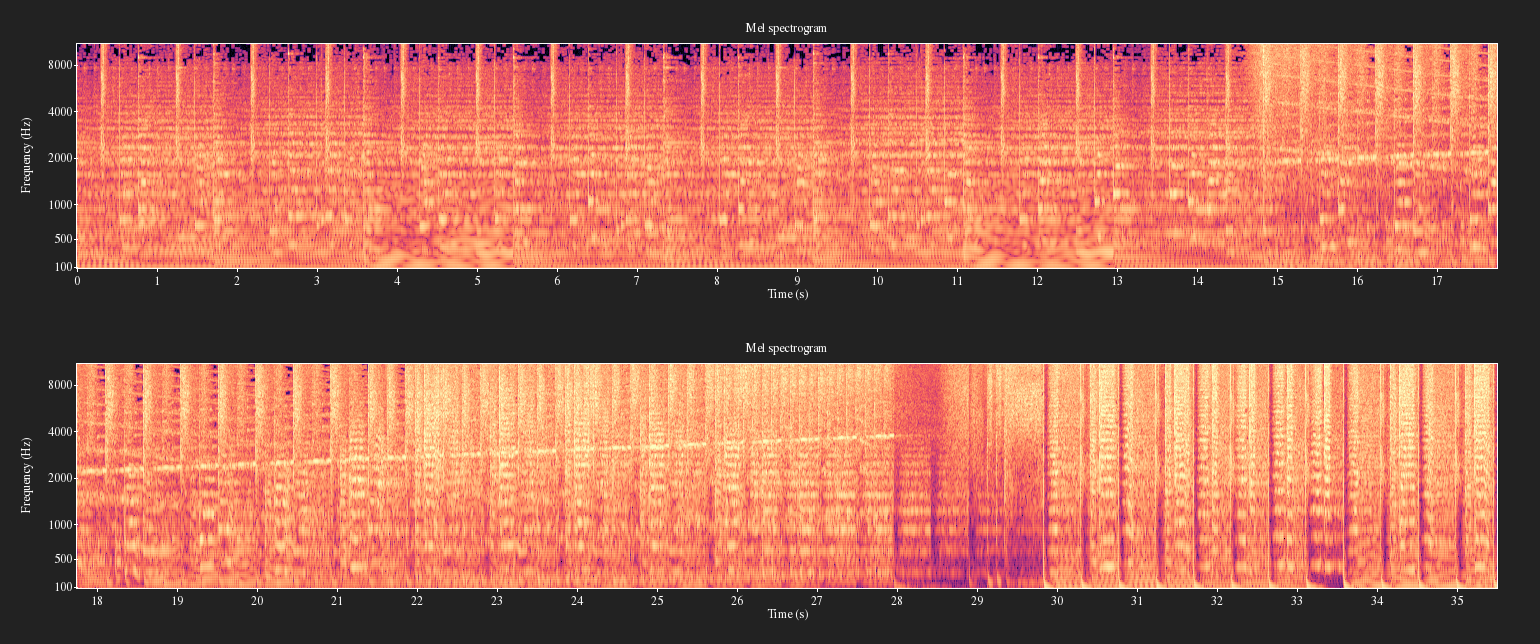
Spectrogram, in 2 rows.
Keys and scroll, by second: 16.4 ctrl+j, 22.9 ctrl+t, 27.7 ctrl+t, 35.0 ctrl+j.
